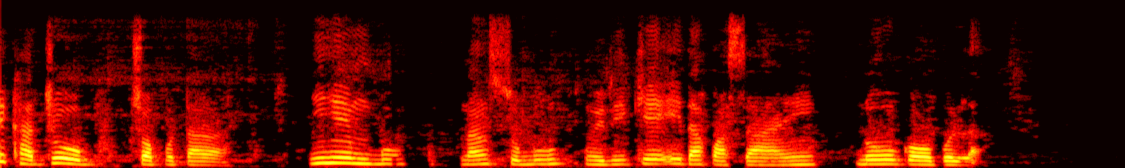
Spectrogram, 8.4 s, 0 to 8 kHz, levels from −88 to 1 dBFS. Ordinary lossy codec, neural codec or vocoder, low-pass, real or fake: none; none; 7.2 kHz; real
